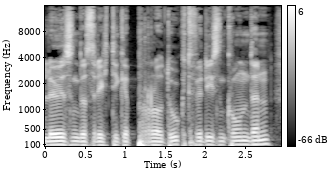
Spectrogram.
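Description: Very slowly and with fairly even intonation, a man speaks in a fairly low, dark, mellow voice on a very clean recording with a silent background. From Switzerland, Aargau. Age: 30s. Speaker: sales professional. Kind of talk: interview.

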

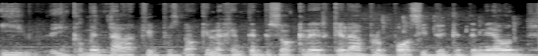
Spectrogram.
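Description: Over noticeable background noise, someone talks at a very fast pace in a Mexican accent. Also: man. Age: 40s. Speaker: podcast host. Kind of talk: casual chat.

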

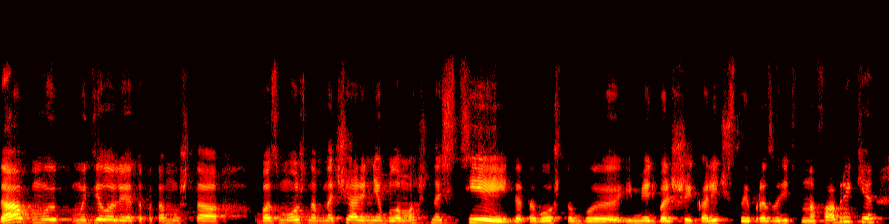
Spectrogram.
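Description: This woman has an unremarkable speaking voice. Her pitch variation is ordinary, and her pace is moderate. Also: medium pitch for a woman. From Ukraine (Sevastopol, Crimea). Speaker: fashion designer. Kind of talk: casual interview.

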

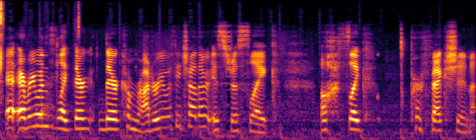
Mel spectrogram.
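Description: A woman speaks in a normal speaking voice at a fairly high pitch, using lively intonation and a moderate pace. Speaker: podcast host. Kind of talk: casual chat. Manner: casual, filler-heavy.

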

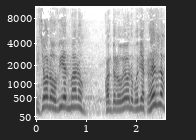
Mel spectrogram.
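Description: Raising and projecting his voice, a man speaks at a high pitch. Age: 80s+. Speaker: guest preacher. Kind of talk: sermon. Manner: animated.

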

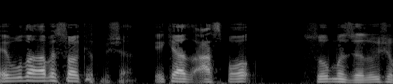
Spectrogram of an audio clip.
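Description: This is an unforced reading voice. The words are read without strain.

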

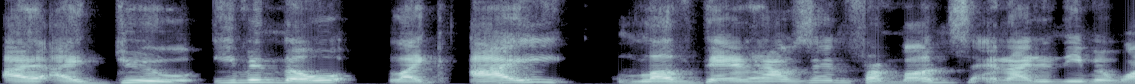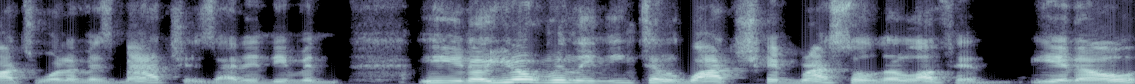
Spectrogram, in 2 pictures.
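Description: Against a quiet background, a man with a fairly high pitch speaks in an animated tone at a moderate pace with ordinary pitch variation. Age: 30s. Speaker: wrestling fan guest. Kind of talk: casual chat.

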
